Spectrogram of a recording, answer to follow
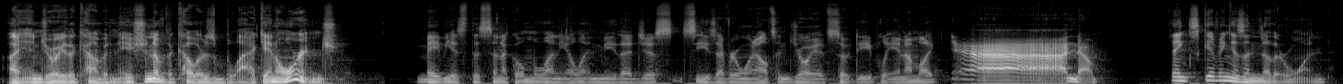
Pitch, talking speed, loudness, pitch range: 90 Hz, 155 wpm, -20 LUFS, 85-100 Hz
